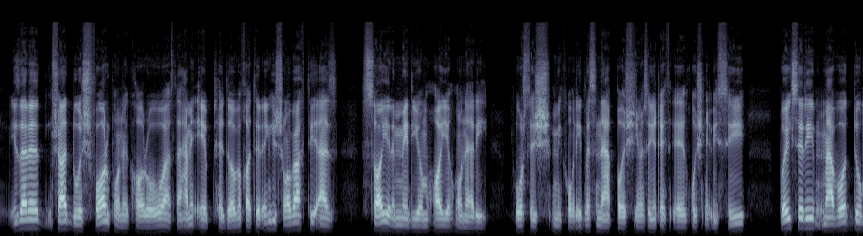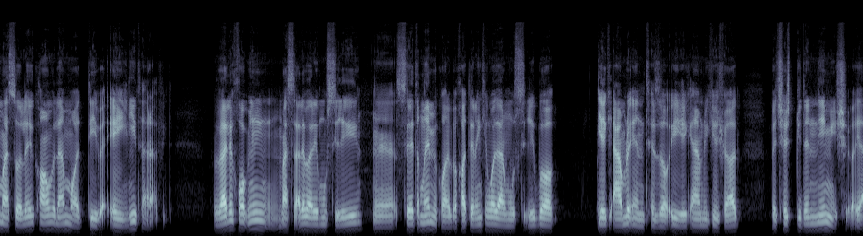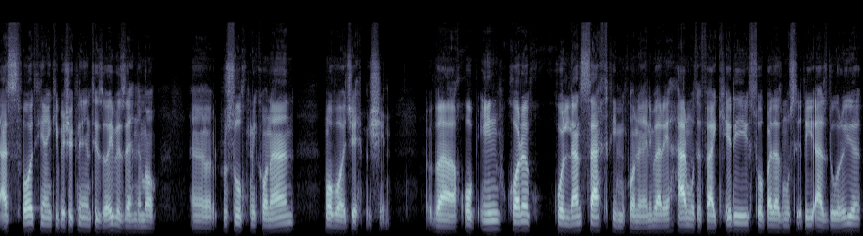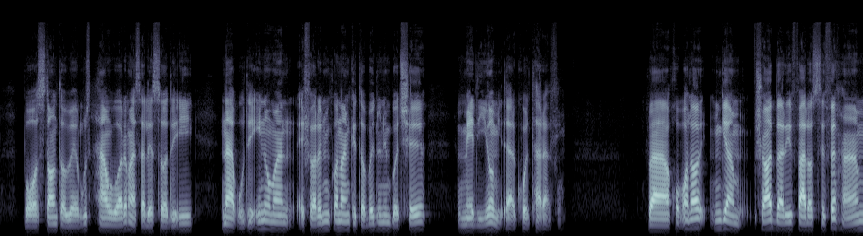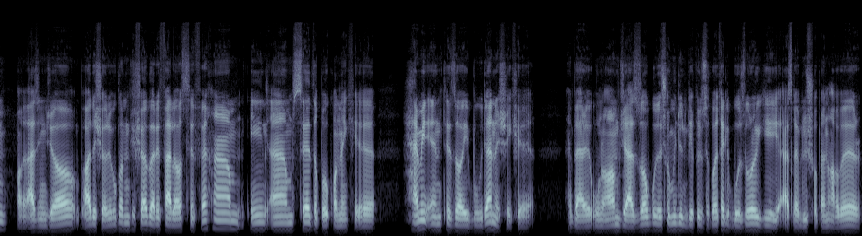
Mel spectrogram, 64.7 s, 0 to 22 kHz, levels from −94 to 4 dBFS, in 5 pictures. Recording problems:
thin; very; fading below 350 Hz

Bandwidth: 14.5 kHz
